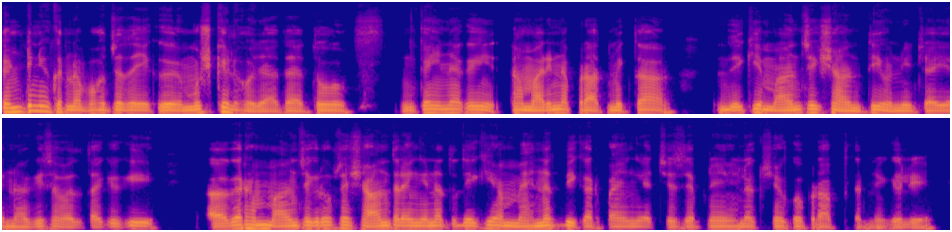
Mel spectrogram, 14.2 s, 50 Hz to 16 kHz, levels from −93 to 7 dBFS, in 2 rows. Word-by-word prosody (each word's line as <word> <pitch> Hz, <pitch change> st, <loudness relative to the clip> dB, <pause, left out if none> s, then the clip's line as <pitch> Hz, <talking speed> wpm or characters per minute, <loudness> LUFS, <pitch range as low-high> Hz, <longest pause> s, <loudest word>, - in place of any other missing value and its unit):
Continue 140 Hz, +4 st, +5 dB
करना 100 Hz, -5 st, +2 dB
बहुत 100 Hz, 0 st, 0 dB
ज़्यादा 100 Hz, -1 st, +2 dB
एक 95 Hz, -2 st, -1 dB, 0.2 s
मुश्किल 110 Hz, +5 st, +3 dB
हो 80 Hz, -, +1 dB
जाता 80 Hz, +1 st, -2 dB
है। 80 Hz, -, -2 dB
तो 95 Hz, 0 st, +1 dB, 0.7 s
कहीं 110 Hz, 0 st, +3 dB
न 110 Hz, 0 st, +1 dB
कहीं 105 Hz, -2 st, +2 dB, 0.2 s
हमारी 100 Hz, -1 st, +3 dB
ना 110 Hz, +1 st, +3 dB
प्राथमिकता 95 Hz, +2 st, -1 dB, 0.6 s
देखिए 100 Hz, +4 st, +2 dB
मानसिक 100 Hz, +3 st, +2 dB
शांति 90 Hz, +1 st, +1 dB
होनी 85 Hz, -3 st, +2 dB
चाहिए, 85 Hz, +1 st, -1 dB
ना 85 Hz, -1 st, -2 dB
कि 90 Hz, +3 st, -3 dB
सफलता 85 Hz, -3 st, -5 dB
क्योंकि 100 Hz, +4 st, -2 dB, 0.5 s
अगर 110 Hz, +6 st, +3 dB
हम 115 Hz, 0 st, +4 dB
मानसिक 100 Hz, +2 st, +1 dB
रूप 110 Hz, 0 st, +1 dB
से 110 Hz, -1 st, +1 dB
शांत 100 Hz, 0 st, +1 dB
रहेंगे 100 Hz, -1 st, +2 dB
ना, 100 Hz, 0 st, +2 dB
तो -, -, -8 dB
देखिए 100 Hz, +2 st, 0 dB
हम 100 Hz, -1 st, +2 dB
मेहनत 95 Hz, +3 st, +2 dB
भी 105 Hz, -, +3 dB
कर 95 Hz, -, -4 dB
पाएँगे 90 Hz, 0 st, -3 dB
अच्छे 85 Hz, +1 st, -7 dB
से 90 Hz, -, -6 dB
अपने 90 Hz, +2 st, -3 dB, 0.2 s
लक्ष्यों 90 Hz, 0 st, -4 dB
को 90 Hz, 0 st, -2 dB
प्राप्त 85 Hz, -1 st, -7 dB
करने 75 Hz, -1 st, -8 dB
के 80 Hz, -, -4 dB
लिए। 75 Hz, +8 st, -4 dB
95 Hz, 205 wpm, -23 LUFS, 90-105 Hz, 0.7 s, Continue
